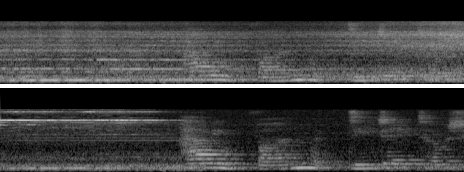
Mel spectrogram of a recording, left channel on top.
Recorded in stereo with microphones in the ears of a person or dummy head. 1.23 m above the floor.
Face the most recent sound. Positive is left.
turn(degrees=80)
